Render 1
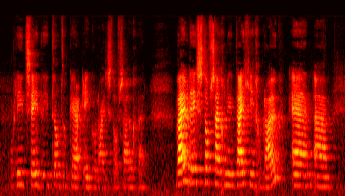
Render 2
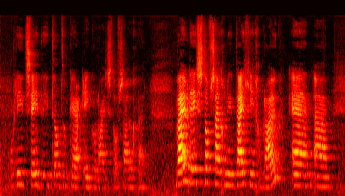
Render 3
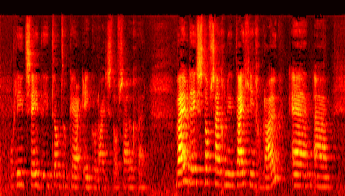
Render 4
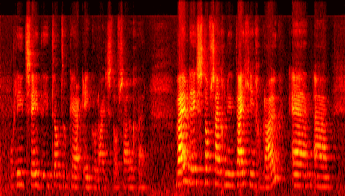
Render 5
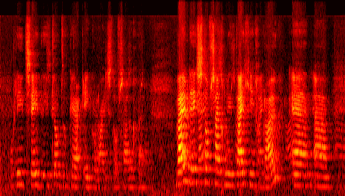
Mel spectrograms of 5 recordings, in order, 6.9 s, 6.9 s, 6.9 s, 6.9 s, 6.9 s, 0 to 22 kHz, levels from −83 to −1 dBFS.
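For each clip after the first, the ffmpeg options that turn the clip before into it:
-filter_complex "[0:a]equalizer=f=1.8k:w=7.8:g=-10.5,asplit=2[a][b];[b]acompressor=mode=upward:threshold=-33dB:ratio=2.5,volume=-0.5dB[c];[a][c]amix=inputs=2:normalize=0,volume=-6dB"
-af "highshelf=f=3.6k:g=8.5,volume=2.5dB"
-af "acrusher=bits=4:mode=log:mix=0:aa=0.000001,volume=-3.5dB"
-af "aecho=1:1:407:0.15,volume=-2.5dB"

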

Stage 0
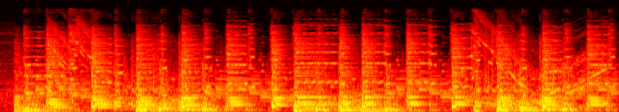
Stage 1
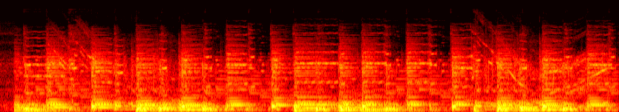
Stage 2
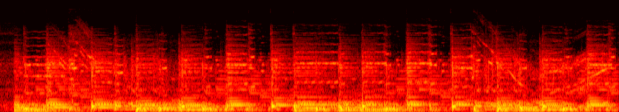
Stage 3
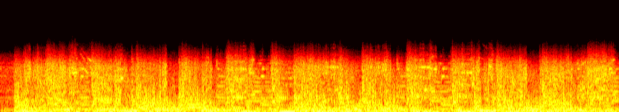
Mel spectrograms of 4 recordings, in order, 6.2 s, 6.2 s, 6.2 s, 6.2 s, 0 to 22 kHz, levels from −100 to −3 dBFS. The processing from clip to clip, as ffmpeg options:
-filter_complex "[0:a]acrossover=split=3200[a][b];[b]acompressor=threshold=-56dB:ratio=4:attack=1:release=60[c];[a][c]amix=inputs=2:normalize=0,equalizer=f=125:t=o:w=1:g=9,equalizer=f=250:t=o:w=1:g=7,equalizer=f=500:t=o:w=1:g=-11,equalizer=f=1k:t=o:w=1:g=-4,equalizer=f=2k:t=o:w=1:g=8,equalizer=f=4k:t=o:w=1:g=-6,volume=-3dB"
-af "acompressor=threshold=-30dB:ratio=4,volume=-2.5dB"
-af "aeval=exprs='0.0794*sin(PI/2*7.08*val(0)/0.0794)':c=same,highpass=f=150:t=q:w=0.5412,highpass=f=150:t=q:w=1.307,lowpass=f=2.3k:t=q:w=0.5176,lowpass=f=2.3k:t=q:w=0.7071,lowpass=f=2.3k:t=q:w=1.932,afreqshift=-280,aemphasis=mode=reproduction:type=75kf,volume=7.5dB"

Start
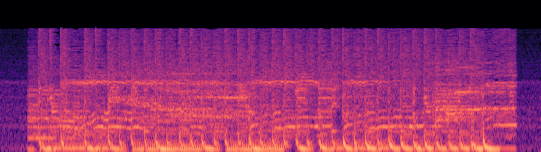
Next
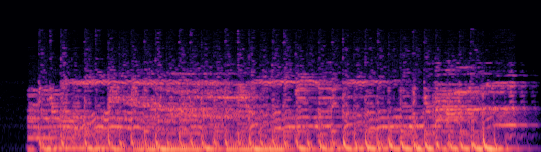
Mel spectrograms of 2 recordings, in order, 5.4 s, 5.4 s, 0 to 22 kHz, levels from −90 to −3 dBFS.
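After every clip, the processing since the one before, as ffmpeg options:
-filter_complex "[0:a]afftdn=nr=24:nf=-29,asplit=2[a][b];[b]adelay=109,lowpass=f=2.4k:p=1,volume=-10dB,asplit=2[c][d];[d]adelay=109,lowpass=f=2.4k:p=1,volume=0.32,asplit=2[e][f];[f]adelay=109,lowpass=f=2.4k:p=1,volume=0.32,asplit=2[g][h];[h]adelay=109,lowpass=f=2.4k:p=1,volume=0.32[i];[a][c][e][g][i]amix=inputs=5:normalize=0,volume=-4dB"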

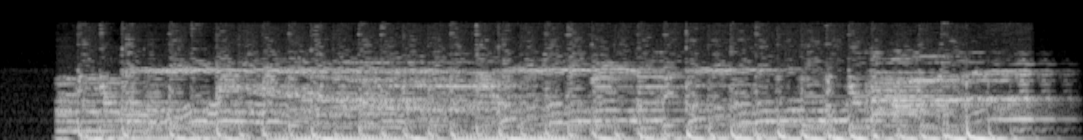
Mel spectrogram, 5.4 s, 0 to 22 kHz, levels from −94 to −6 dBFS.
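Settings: -af "highshelf=f=7k:g=6.5,volume=3.5dB"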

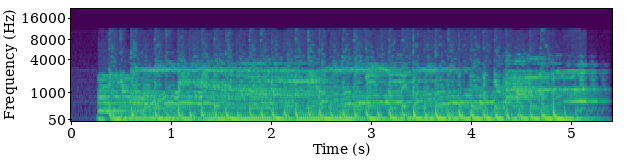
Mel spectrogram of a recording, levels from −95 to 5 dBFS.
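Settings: -af "acompressor=threshold=-23dB:ratio=6,volume=5dB"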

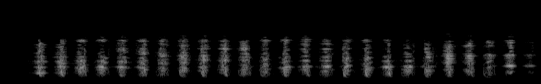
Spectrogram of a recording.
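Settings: -af "highpass=f=250:t=q:w=0.5412,highpass=f=250:t=q:w=1.307,lowpass=f=2.7k:t=q:w=0.5176,lowpass=f=2.7k:t=q:w=0.7071,lowpass=f=2.7k:t=q:w=1.932,afreqshift=260,aeval=exprs='val(0)*pow(10,-39*(0.5-0.5*cos(2*PI*4.9*n/s))/20)':c=same,volume=-7dB"

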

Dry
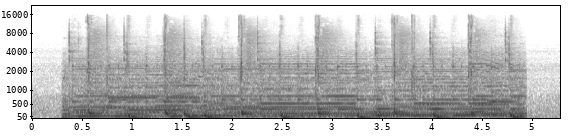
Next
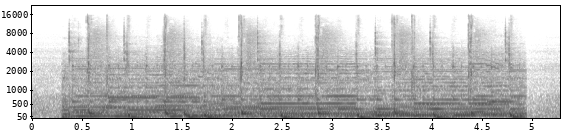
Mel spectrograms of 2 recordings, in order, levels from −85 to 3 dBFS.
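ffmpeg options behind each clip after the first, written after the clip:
-af "acompressor=threshold=-36dB:ratio=1.5,volume=2dB"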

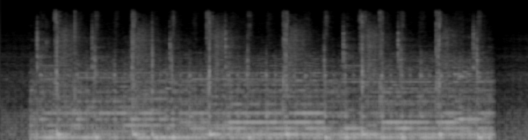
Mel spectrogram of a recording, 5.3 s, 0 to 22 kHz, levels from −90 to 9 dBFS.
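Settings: -af "afftfilt=real='hypot(re,im)*cos(PI*b)':imag='0':win_size=2048:overlap=0.75,volume=1.5dB"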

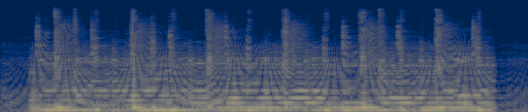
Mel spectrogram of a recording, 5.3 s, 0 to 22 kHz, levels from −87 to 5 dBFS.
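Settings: -af "flanger=delay=19.5:depth=4.8:speed=1"

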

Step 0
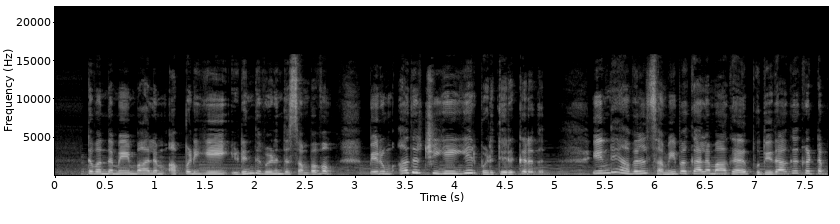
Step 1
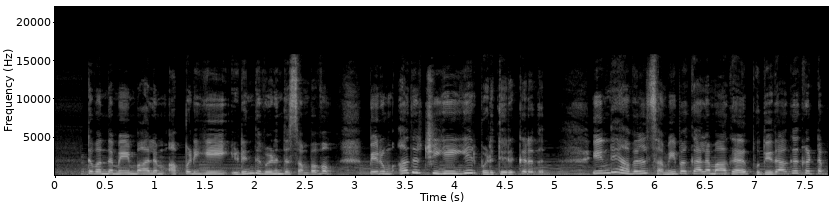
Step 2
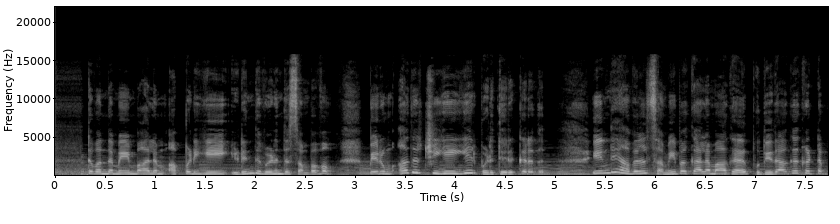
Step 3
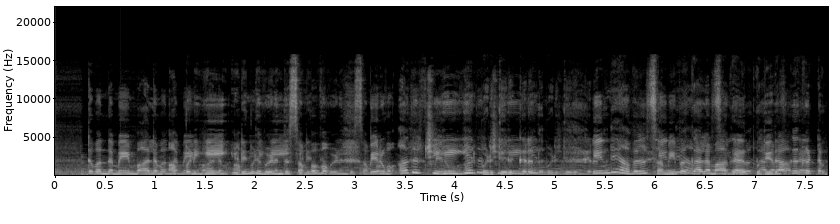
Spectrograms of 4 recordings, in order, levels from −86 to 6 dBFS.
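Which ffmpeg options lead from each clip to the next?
-af "alimiter=limit=-18.5dB:level=0:latency=1:release=206,volume=-1dB"
-af "acompressor=mode=upward:threshold=-34dB:ratio=2.5,volume=1.5dB"
-af "aecho=1:1:648|1296|1944:0.447|0.0715|0.0114,volume=-2dB"

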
